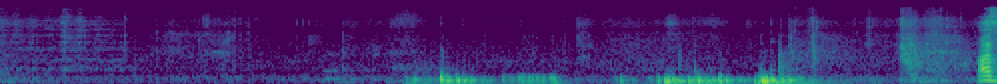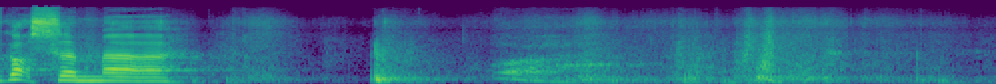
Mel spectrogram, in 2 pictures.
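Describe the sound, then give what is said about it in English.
Several dull thumps and bumps of furniture being shifted around for a couple of seconds, followed by a person talking. “I'm just going to move the furniture.”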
